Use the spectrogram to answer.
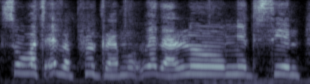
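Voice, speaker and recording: At a very slow pace, a woman speaks in a Zimbabwean accent. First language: Shona. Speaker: vlogger, law graduate. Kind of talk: casual vlog talk.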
